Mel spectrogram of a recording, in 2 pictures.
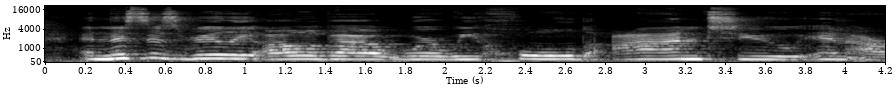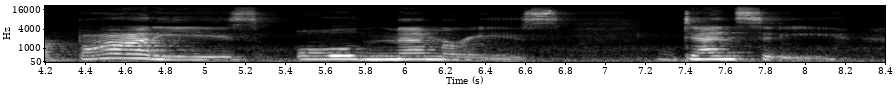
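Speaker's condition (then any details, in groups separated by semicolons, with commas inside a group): No condition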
